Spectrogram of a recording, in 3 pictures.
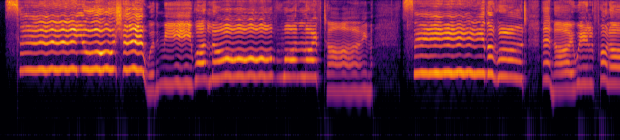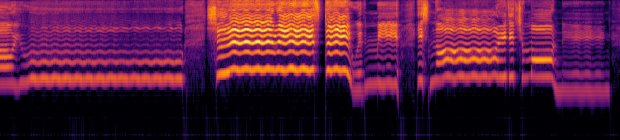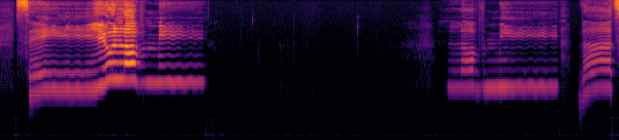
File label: ADK A48 8 female, microphones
